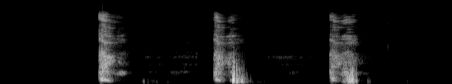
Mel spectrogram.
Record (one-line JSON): {"three_cough_length": "4.5 s", "three_cough_amplitude": 31953, "three_cough_signal_mean_std_ratio": 0.27, "survey_phase": "beta (2021-08-13 to 2022-03-07)", "age": "18-44", "gender": "Male", "wearing_mask": "No", "symptom_cough_any": true, "symptom_runny_or_blocked_nose": true, "symptom_sore_throat": true, "symptom_onset": "4 days", "smoker_status": "Current smoker (1 to 10 cigarettes per day)", "respiratory_condition_asthma": false, "respiratory_condition_other": false, "recruitment_source": "Test and Trace", "submission_delay": "2 days", "covid_test_result": "Negative", "covid_test_method": "ePCR"}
